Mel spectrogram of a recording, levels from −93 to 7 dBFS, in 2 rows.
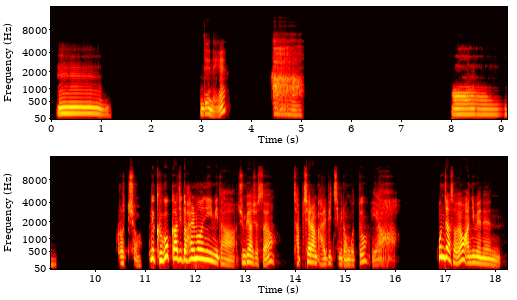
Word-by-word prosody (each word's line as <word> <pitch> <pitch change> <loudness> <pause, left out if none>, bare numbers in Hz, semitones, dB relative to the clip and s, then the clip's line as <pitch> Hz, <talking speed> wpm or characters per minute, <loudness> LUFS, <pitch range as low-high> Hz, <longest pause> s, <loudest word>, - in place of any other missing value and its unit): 음. 155 -2 -1 1.8
네네. 135 -7 -4 0.9
아. - - -6 2.9
어. 130 -1 -7 1.2
그렇죠. 160 -9 -4
근데 280 +1 +2
그것까지도 260 +1 +5
할머님이 260 -7 +5
다 130 -8 -4
준비하셨어요? 175 +2 -2 0.3
잡채랑 185 -5 +1
갈비찜 145 +2 -6
이런 125 -2 -4
것도? 190 - -7
야. - - -8 1.1
혼자서요? 295 - +5
아니면은 150 -9 0
155 Hz, 150 characters per minute, -23 LUFS, 135-195 Hz, 2.9 s, 그것까지도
